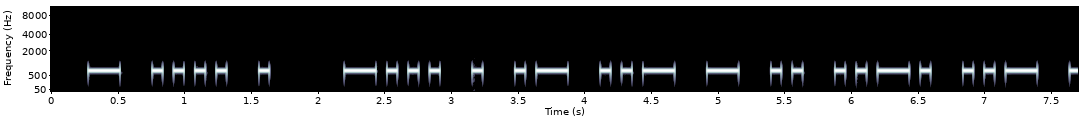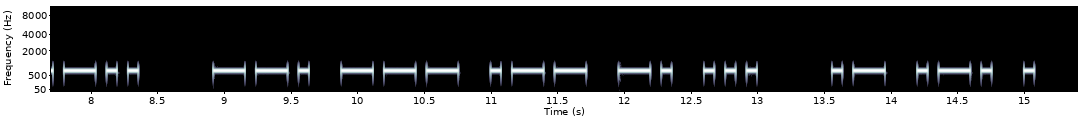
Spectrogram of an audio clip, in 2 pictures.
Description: Morse code, heard as a keyed tone, about 15 wpm, 700 Hz. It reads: THE BEAUTIFUL GOWNS ARE
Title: Pangram Challenge v2 - 15wpm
